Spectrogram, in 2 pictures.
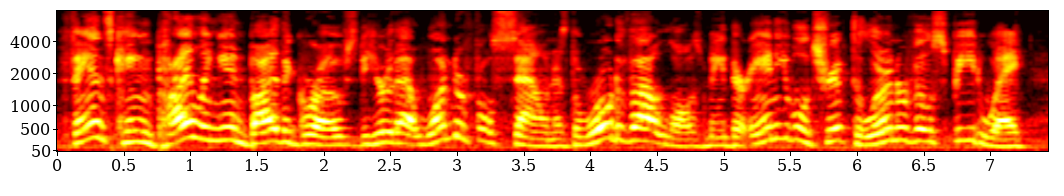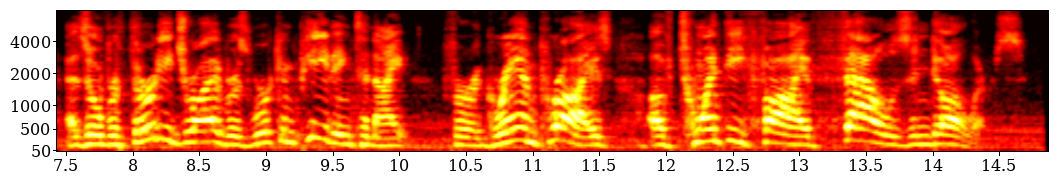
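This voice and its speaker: Male sportscaster over clear background noise. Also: high-pitched, animated, measured pace, hardly any pauses. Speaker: sportscaster and reporter. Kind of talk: play-by-play commentary and scripted sports reporting.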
